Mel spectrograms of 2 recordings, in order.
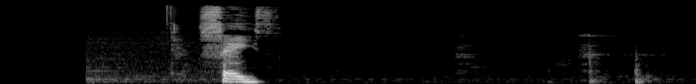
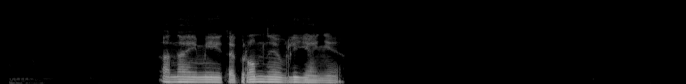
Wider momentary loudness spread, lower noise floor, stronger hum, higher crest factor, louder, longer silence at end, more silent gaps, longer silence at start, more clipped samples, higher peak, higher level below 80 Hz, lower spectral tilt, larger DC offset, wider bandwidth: first, 29 LU vs 9 LU; second, -67 dBFS vs -86 dBFS; neither; about the same, 22 dB vs 20 dB; first, -15 LUFS vs -28 LUFS; second, 0.55 s vs 3.45 s; neither; first, 2 s vs 1.6 s; neither; first, -2 dBFS vs -12 dBFS; second, -62 dBFS vs -56 dBFS; second, -4 dB/octave vs -8.5 dB/octave; neither; first, 16.5 kHz vs 10 kHz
